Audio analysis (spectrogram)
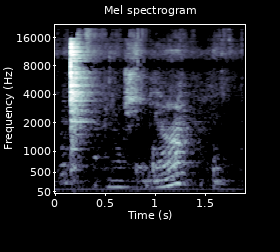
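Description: Spoon stirring a Christmas jam mixture in a metal pot, with several scraping and clinking strokes against the pan, close and fairly loud, under light speech.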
